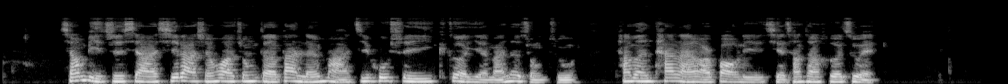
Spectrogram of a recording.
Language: Chinese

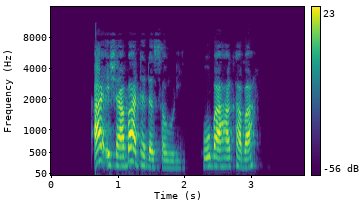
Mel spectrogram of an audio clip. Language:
Hausa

